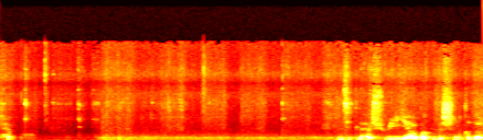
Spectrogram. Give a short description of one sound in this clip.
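A spatula scrapes and stirs a thick mixture in a glass bowl.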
